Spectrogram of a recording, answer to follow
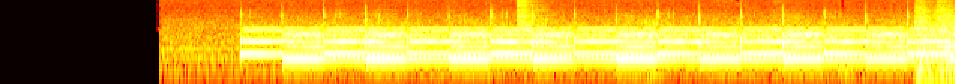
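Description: Intro music: a repeating bell-like melody on a steady pulse of about four notes a second with light ticking percussion, coming in about a second and a half in after silence.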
